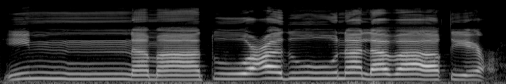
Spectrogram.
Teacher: تو اب ہم لواقع آخری حرف کو ساکن کر دیں گے، ساکن کر کے پڑھیں گے. اس کو ملا کر پڑھنا درست نہیں ہے. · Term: وقف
